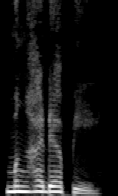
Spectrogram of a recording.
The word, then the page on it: menghadapi: Indonesian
